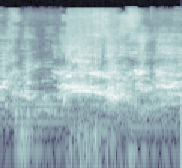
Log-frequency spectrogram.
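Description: Worshippers' voices shouting together, loud and without clear words; about halfway through one voice swells into a long, loud shout whose pitch falls at the end.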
